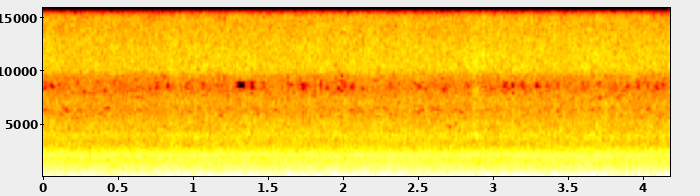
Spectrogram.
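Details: Honey bees in a swarm make a continuous, even buzzing drone with layered low tones and no break.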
